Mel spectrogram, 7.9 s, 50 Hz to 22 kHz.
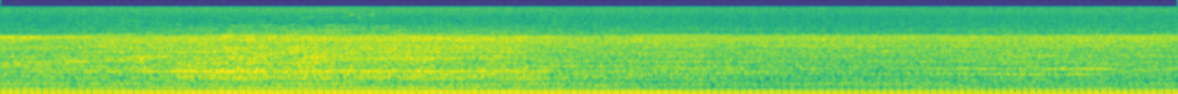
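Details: Toro TimeCutter 5060 zero-turn mower running after an oil change with fresh oil topped up: strong, even engine beat of about three pulses a second, no misses or knocks; running smoothly.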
